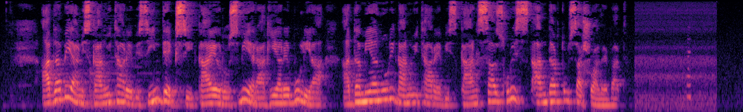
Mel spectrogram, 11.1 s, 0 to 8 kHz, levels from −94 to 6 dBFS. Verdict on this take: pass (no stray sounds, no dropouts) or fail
fail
